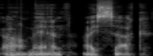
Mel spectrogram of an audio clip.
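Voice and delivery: hushed whisper of a self-critical thought; whispered self-doubt. Retold or imitated. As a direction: breathe it out like a private put-down.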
